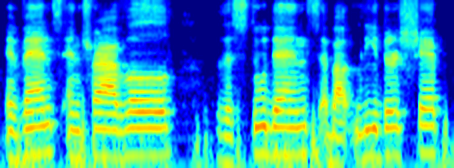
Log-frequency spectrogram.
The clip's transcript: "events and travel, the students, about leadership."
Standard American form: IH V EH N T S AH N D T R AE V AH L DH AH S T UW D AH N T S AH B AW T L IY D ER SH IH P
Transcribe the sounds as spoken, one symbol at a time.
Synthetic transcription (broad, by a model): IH V EH N T S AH N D T R AE V AH L DH AH S T UW D AH N T S AH B AW T L IY D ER SH IH P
